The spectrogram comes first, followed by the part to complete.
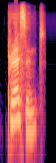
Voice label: "precent", Indian; Dictionary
